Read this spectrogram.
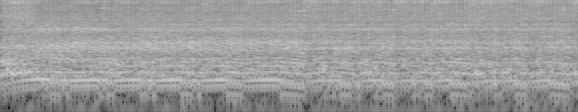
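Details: Briggs & Stratton push mower that blew black smoke and oil out the muffler, with oil level somewhat high, run with the air cleaner off. A loud drone stumbles and wavers instead of holding an even beat: rough running, overly rich.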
